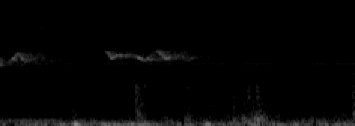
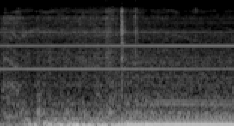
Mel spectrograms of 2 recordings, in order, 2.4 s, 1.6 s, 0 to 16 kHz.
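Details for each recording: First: 2012 Fiat 500: the starter grinds the engine over unevenly for a few seconds and cuts out without firing, blamed on lost oil prime; fixed by pushing a screwdriver into a small hole in the oil filter housing to prime it. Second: 2012 Fiat 500 that cut the starter after losing oil prime, restarted after the fix: short crank, then catches cleanly and settles into a smooth, even idle; healthy start.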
